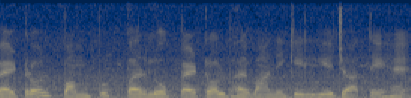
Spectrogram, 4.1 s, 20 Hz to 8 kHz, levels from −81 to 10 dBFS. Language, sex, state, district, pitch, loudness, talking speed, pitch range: Hindi, female, Uttar Pradesh, Jalaun, 195 Hz, -26 LUFS, 145 wpm, 185-200 Hz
